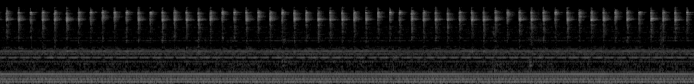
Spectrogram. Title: Hi pitched ticking noise on CP pump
